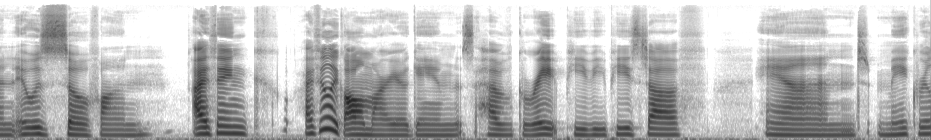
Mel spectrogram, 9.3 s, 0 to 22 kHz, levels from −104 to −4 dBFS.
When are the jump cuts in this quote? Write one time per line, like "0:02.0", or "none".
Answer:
0:07.5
